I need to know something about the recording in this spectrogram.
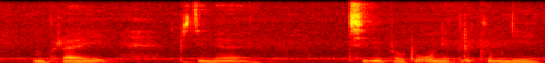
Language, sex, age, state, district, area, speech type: Bodo, female, 18-30, Assam, Kokrajhar, urban, spontaneous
